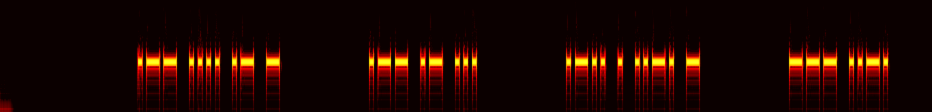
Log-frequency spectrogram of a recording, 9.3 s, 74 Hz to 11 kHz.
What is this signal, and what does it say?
Morse code, heard as a keyed tone, about 28 wpm, 700 Hz. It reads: WHAT WAS LEFT OF
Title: 3x Word-Spacing - Sentences from Top 300 Words - 28wpm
